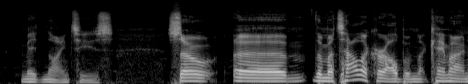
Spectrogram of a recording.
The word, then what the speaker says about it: Metallica: Clap your hands and jig about to Metal Liquor. But I have to I have to correct you there. The actual pronunciation is Metallica.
